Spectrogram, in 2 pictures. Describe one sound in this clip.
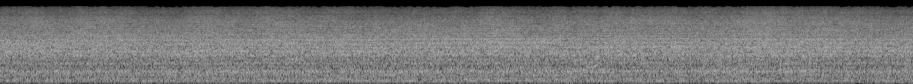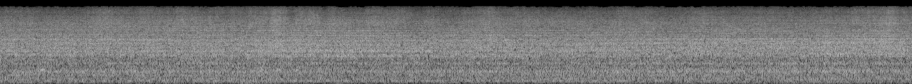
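A steam locomotive hisses loudly as steam blows off.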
